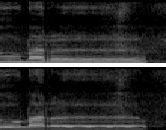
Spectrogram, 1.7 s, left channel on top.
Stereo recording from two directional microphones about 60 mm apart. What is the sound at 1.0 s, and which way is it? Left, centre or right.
Speech, centre.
